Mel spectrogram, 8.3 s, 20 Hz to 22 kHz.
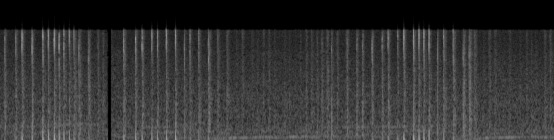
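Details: An Alashan pipistrelle bat recorded in 2020 in Korea gives rapid dry ticks in irregular bursts of sharp clicks.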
